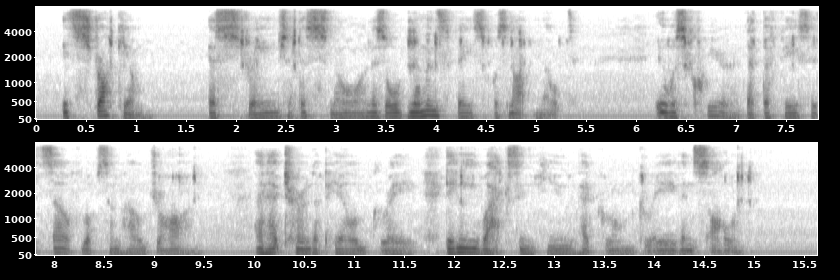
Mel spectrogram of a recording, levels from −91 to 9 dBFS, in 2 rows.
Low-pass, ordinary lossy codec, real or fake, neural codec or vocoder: 7.2 kHz; MP3, 64 kbps; fake; codec, 16 kHz, 16 kbps, FunCodec, trained on LibriTTS, 50 frames a second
